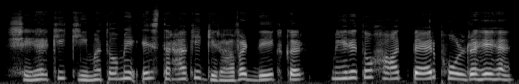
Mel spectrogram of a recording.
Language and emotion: Hindi, fearful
